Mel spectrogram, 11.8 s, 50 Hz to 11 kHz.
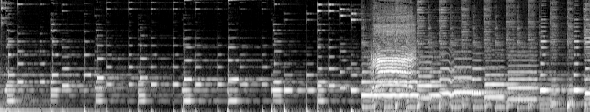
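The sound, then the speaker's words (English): A sheep bleats once, long and wavering, over a bouncy children's nursery-rhyme tune of plucked and keyed notes. The bleat rises above the music midway through, and the tune carries on beneath and after it. “Baba Black Sheep, have you any wool? Yes sir, 3 bags full.”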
